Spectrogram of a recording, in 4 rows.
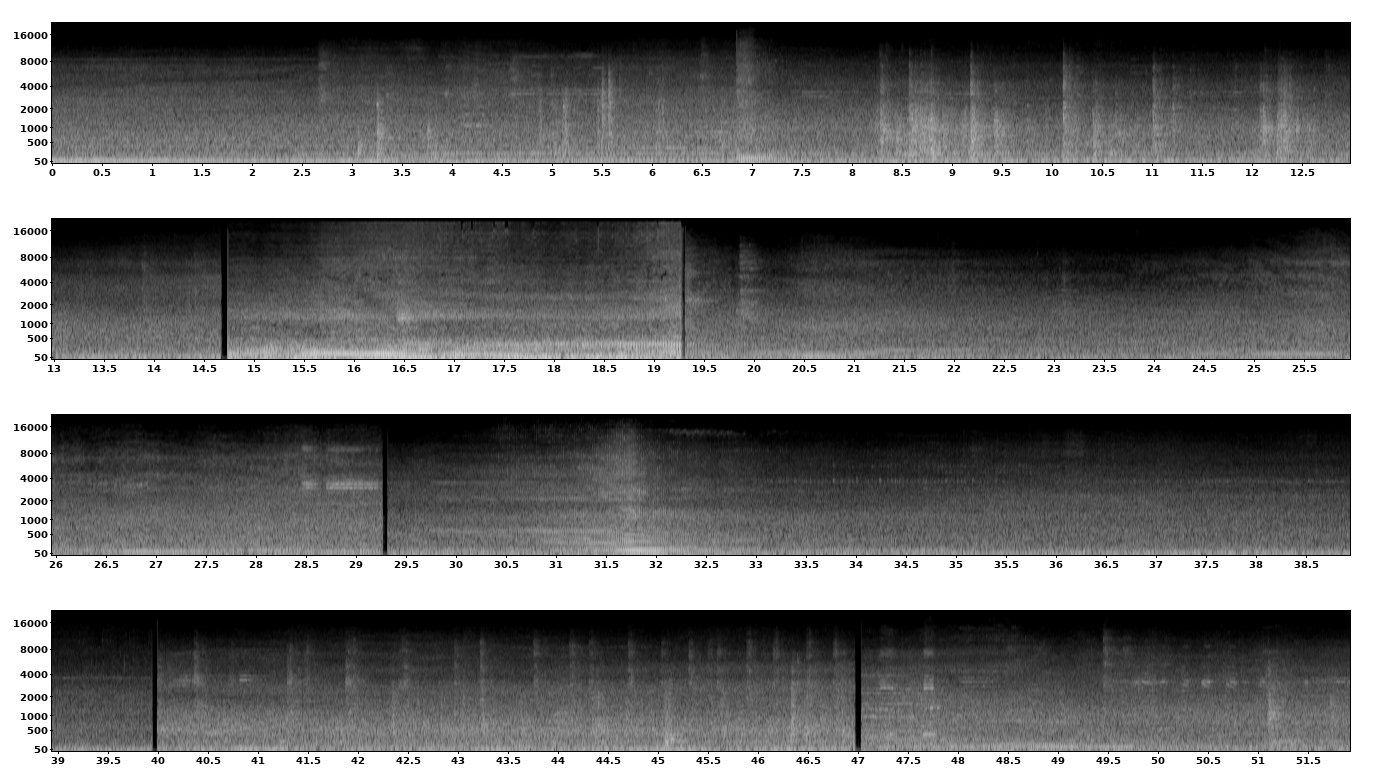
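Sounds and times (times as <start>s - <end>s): road traffic: 0.0s - 51.9s
vehicle passing close: 14.8s - 19.3s.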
